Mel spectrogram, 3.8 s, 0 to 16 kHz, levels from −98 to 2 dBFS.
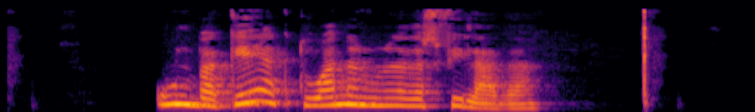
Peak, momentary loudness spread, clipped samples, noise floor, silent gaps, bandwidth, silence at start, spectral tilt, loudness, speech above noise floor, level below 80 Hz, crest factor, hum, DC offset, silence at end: -4 dBFS; 11 LU; under 0.1%; -83 dBFS; none; 11.5 kHz; 0.8 s; -4 dB/octave; -25 LUFS; 59 dB; -80 dBFS; 24 dB; none; under 0.1%; 0.55 s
